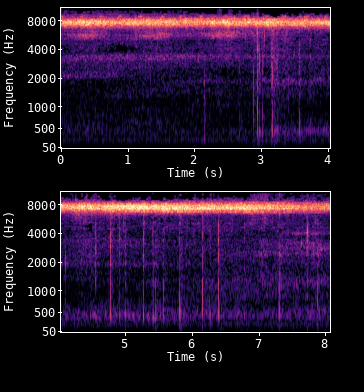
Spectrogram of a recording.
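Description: Crickets trilling steadily in a high, even chorus. From about three seconds in, a scatter of soft clicks and rustles sits over it.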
